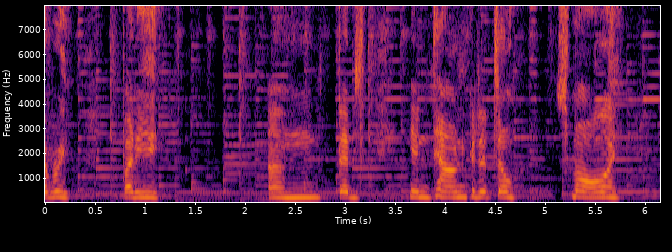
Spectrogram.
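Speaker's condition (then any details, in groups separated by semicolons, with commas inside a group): Cerebral palsy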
